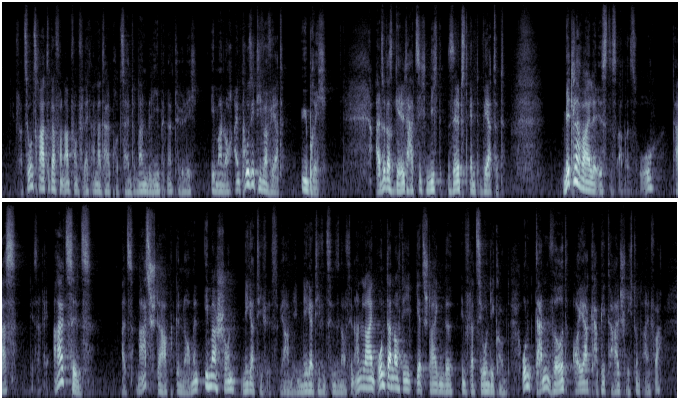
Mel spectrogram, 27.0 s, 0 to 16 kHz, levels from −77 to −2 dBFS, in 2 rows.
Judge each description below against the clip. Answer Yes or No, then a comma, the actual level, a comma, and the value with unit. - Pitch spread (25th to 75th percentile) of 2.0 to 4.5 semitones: No, average, 5.3 semitones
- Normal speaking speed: Yes, average, 145 wpm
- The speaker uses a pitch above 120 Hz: No, very low, 90 Hz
